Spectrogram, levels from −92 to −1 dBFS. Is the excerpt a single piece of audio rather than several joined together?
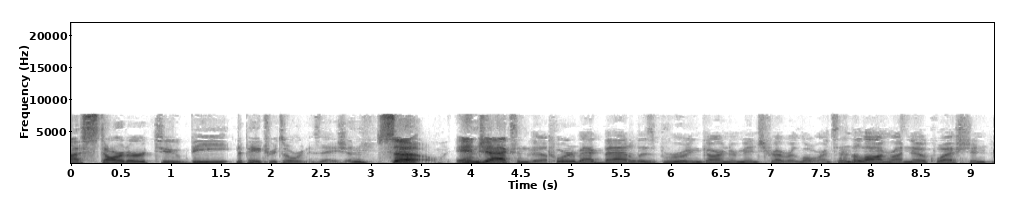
no; 5 cuts; at 1.7 s, 4.7 s, 6.3 s, 6.9 s, 8.3 s

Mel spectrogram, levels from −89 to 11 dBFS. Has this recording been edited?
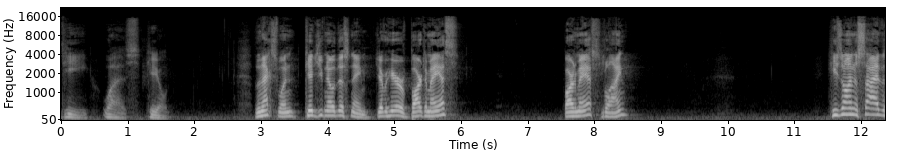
yes; 4 cuts; at 1.2 s, 3.6 s, 3.9 s, 8.1 s

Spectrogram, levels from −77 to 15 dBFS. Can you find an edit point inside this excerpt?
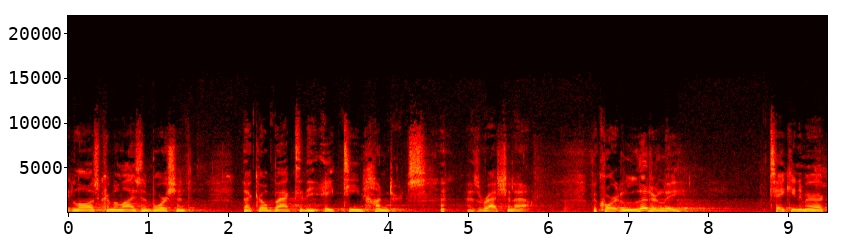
no; 0 cuts

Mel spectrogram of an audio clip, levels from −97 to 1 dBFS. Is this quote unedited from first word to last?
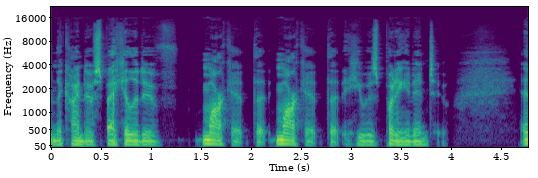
no; 1 cut; at 2.2 s

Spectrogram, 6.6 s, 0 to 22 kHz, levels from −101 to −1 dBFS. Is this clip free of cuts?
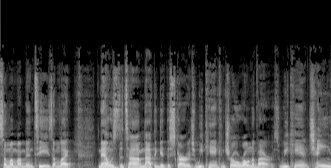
yes; 0 cuts

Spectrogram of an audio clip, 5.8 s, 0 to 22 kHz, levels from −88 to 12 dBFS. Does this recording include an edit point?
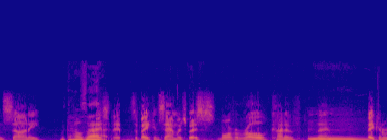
yes; 2 cuts; at 1.8 s, 3.3 s

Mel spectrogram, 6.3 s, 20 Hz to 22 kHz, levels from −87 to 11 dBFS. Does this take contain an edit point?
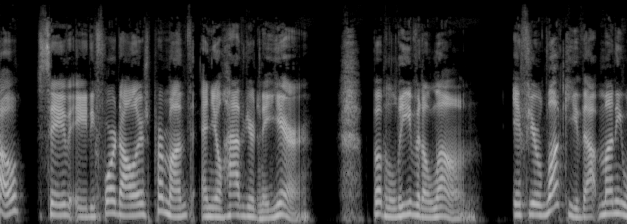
yes; 2 cuts; at 2.6 s, 3.8 s

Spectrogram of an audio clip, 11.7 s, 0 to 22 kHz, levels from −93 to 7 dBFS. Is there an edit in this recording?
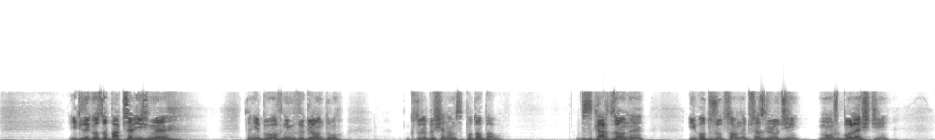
no; 0 cuts

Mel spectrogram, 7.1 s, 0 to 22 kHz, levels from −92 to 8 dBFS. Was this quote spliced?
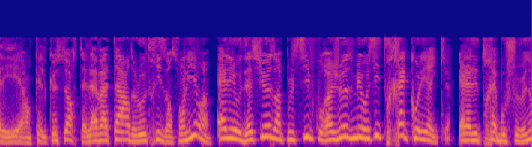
no; 0 cuts

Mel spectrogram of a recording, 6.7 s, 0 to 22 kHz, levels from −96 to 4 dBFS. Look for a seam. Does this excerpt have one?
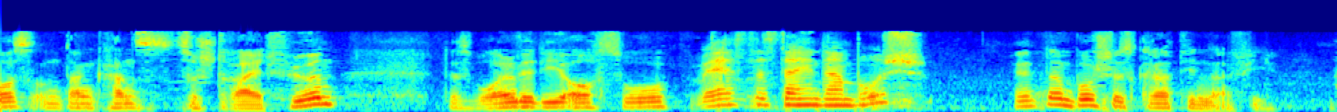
yes; 1 cut; at 2.6 s

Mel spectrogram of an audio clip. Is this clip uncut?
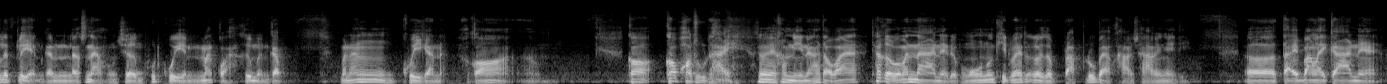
no; 4 cuts; at 6.2 s, 6.6 s, 8.7 s, 12.4 s

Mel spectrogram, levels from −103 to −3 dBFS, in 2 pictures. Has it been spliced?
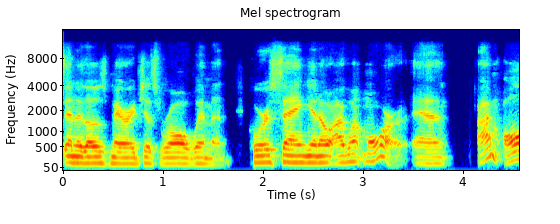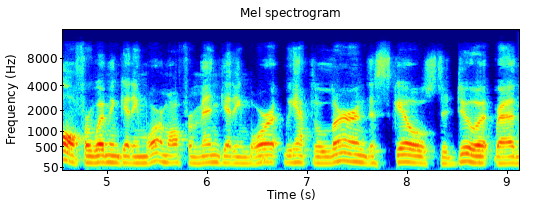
yes; 1 cut; at 1.8 s

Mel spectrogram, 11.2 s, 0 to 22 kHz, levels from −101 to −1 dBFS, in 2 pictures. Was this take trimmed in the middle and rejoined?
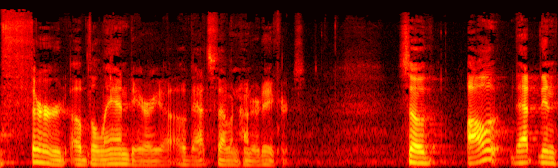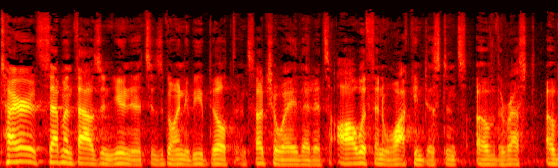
no; 0 cuts

